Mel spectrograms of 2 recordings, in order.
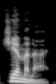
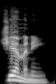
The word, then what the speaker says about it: Gemini: day NASA put out a press release that it was pronounced Gemini and while I recognized that decision in the words of Nick Fury I think it's a stupid decision so I'm gonna pronounce Gemini like most of the rest of the world sorry Al Gemini was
